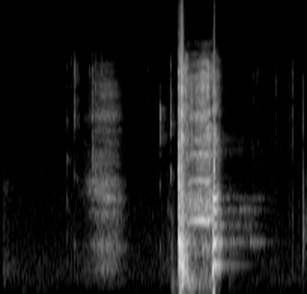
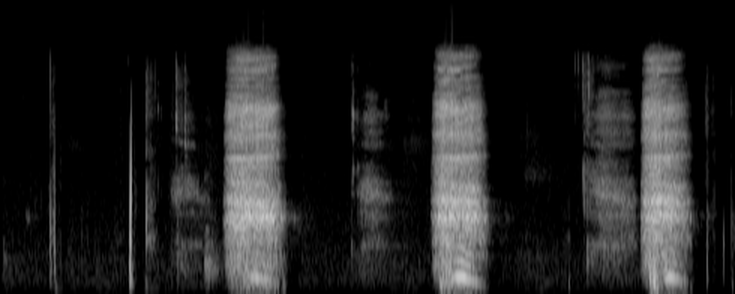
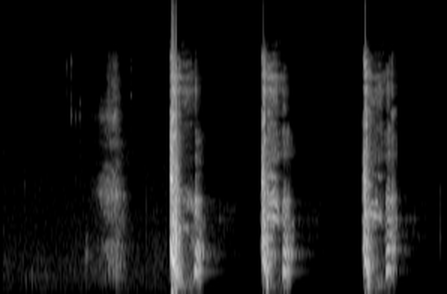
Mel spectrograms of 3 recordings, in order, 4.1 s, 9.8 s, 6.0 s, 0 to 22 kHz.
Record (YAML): cough_length: 4.1 s
cough_amplitude: 32768
cough_signal_mean_std_ratio: 0.26
exhalation_length: 9.8 s
exhalation_amplitude: 29336
exhalation_signal_mean_std_ratio: 0.37
three_cough_length: 6.0 s
three_cough_amplitude: 32768
three_cough_signal_mean_std_ratio: 0.23
survey_phase: beta (2021-08-13 to 2022-03-07)
age: 45-64
gender: Female
wearing_mask: 'No'
symptom_cough_any: true
smoker_status: Never smoked
respiratory_condition_asthma: false
respiratory_condition_other: false
recruitment_source: REACT
submission_delay: 3 days
covid_test_result: Negative
covid_test_method: RT-qPCR
influenza_a_test_result: Negative
influenza_b_test_result: Negative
